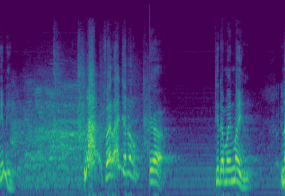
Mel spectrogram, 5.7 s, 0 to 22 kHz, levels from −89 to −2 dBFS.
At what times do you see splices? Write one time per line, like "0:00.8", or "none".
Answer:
0:03.0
